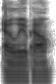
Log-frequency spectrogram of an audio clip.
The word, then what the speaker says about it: Ellipal: Ellipal, is that how you say it? Yeah, Eliopal. Yeah.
